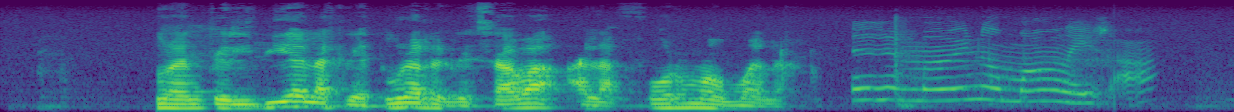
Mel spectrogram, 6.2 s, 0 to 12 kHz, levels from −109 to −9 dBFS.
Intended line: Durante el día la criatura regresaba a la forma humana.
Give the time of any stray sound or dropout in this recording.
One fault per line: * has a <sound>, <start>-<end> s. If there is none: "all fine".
* has a laugh, 4.2-5.8 s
